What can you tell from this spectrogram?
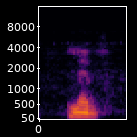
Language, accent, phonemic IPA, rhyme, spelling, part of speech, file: English, Southern England, /lɛv/, -ɛv, lev, noun, LL-Q1860 (eng)-lev.wav
- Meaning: The currency of Bulgaria from 1880 to 2025; divided into 100 stotinki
